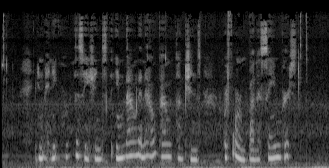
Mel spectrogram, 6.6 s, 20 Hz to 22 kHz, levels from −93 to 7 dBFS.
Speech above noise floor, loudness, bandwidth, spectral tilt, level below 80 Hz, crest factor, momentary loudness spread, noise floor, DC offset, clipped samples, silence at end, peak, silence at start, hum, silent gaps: 21 dB; -28 LUFS; 16.5 kHz; -2.5 dB/octave; -54 dBFS; 18 dB; 16 LU; -49 dBFS; under 0.1%; under 0.1%; 0 s; -10 dBFS; 0 s; none; none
